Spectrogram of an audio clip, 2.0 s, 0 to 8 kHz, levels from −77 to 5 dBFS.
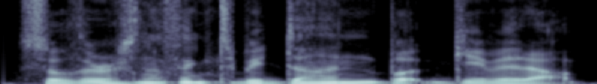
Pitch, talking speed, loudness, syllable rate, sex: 135 Hz, 330 wpm, -15 LUFS, 7.0 syllables/s, male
